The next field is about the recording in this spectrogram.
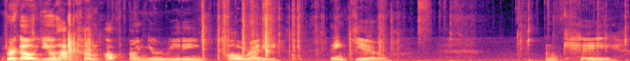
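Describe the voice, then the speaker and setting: A woman with a stuffy, congested nose giving a gentle, reassuring spiritual tarot reading and often checking in with her listeners. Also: fairly low pitch, takes it slowly, pauses often, background noise. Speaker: tarot reader.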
